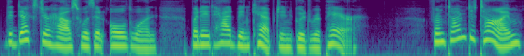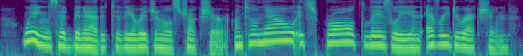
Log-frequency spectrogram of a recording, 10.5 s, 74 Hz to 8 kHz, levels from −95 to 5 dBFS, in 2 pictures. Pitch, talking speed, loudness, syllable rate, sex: 190 Hz, 200 wpm, -18 LUFS, 5.9 syllables/s, female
